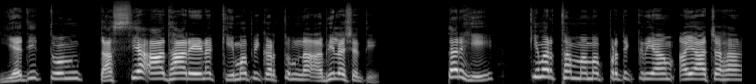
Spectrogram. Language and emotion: Sanskrit, disgusted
